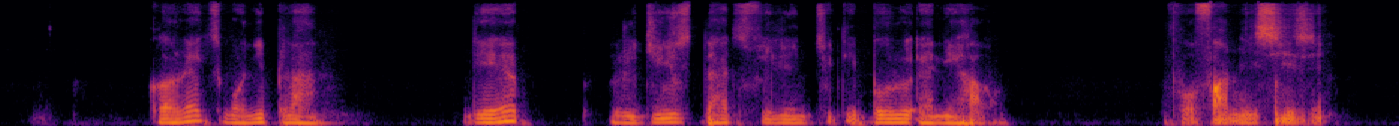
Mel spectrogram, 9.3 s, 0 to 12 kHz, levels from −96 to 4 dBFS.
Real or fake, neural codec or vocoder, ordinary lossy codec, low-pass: fake; codec, 24 kHz, 3 kbps, HILCodec; Opus, 24 kbps; 10.8 kHz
